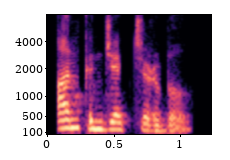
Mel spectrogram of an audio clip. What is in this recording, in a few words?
"Unconjecturable", Indian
